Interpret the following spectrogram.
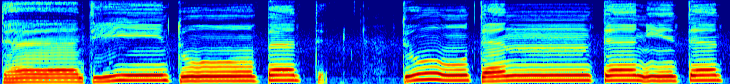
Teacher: Huruf dal ini keluarnya huruf berasal dari ujung lidah menyentuh pangkal gigi sari bagian atas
